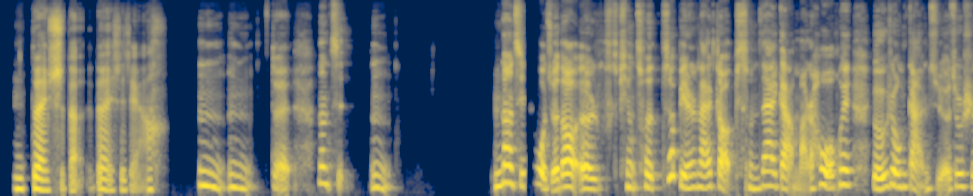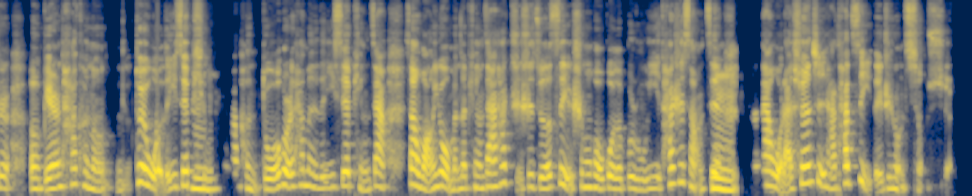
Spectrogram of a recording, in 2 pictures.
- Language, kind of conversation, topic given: Chinese, podcast, 你会如何应对别人对你变化的评价？
- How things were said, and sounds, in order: laugh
